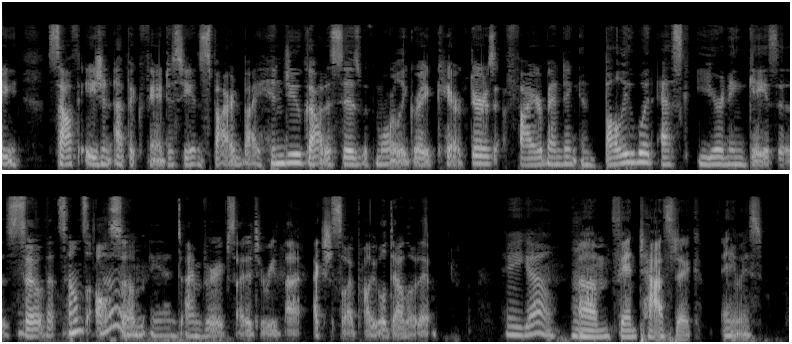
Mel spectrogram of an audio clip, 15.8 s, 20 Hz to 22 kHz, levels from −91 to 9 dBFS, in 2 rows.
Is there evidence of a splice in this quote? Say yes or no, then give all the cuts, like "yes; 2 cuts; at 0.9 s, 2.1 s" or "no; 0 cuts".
yes; 2 cuts; at 11.2 s, 13.6 s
